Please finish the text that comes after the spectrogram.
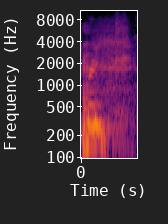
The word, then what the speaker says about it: Reek: rhymes with freak freak my name's rick it rhymes with freak um so that's funny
